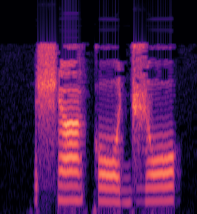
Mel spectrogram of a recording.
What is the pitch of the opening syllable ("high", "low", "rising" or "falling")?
high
